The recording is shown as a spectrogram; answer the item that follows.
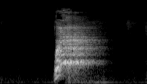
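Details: Poodle, scared of a toy poodle, gives one sharp, loud bark lasting about half a second. It starts abruptly and fades out, and the room is otherwise quiet.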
